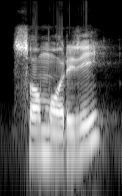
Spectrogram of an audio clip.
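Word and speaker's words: Tso Moriri: पहला है, देखिए जो ये टी है ना ये साइलेंट है, सो मोरिरी, और दूसरा है सोकर।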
